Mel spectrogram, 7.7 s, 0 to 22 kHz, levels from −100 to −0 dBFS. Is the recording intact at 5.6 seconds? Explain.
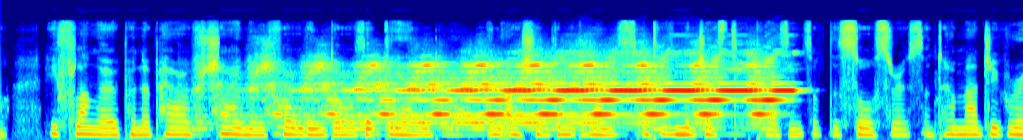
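No. Feedback howl runs from 1.33 to 6.19 s. A microphone-loudspeaker loop keeps gaining level. It howls near 1.5 kHz, with the loop repeating about every 0.4 s, up to about 15 dB above the speech.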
